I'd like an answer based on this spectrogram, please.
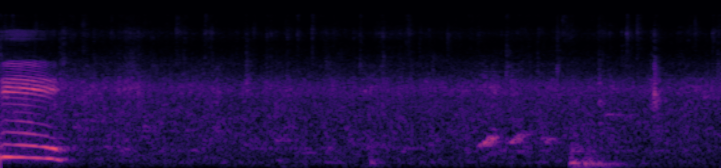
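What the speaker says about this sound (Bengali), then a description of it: "বৃষ্টি হচ্ছে প্রচণ্ড শুক্রবার থেকে থামছে না বৃষ্টি" Rain falls steadily as a soft, even hiss, with a brief bird call at the start and a few faint knocks and thuds scattered through.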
